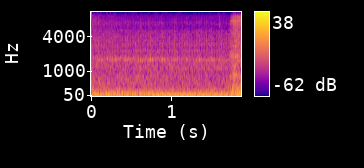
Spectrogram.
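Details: Land Rover Defender TD5 diesel that stopped starting, before injector seal change: deep steady churning on the starter that never catches or picks up speed; cranking, no start, cause unknown (injector seals later found fine).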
